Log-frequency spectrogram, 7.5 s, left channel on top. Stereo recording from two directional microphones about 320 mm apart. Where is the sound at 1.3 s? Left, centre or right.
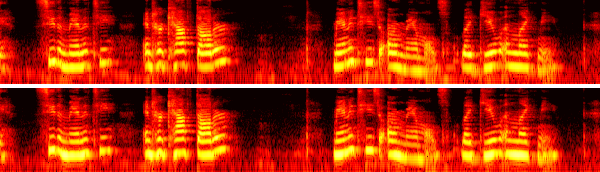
Centre.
